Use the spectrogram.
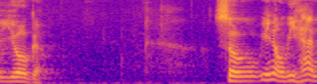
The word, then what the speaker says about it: yoga: yoga it's yoga but a lot of people in English I say yoga because it is spelled y-o-g-a but that that last a is girl rather than God but in Western countries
